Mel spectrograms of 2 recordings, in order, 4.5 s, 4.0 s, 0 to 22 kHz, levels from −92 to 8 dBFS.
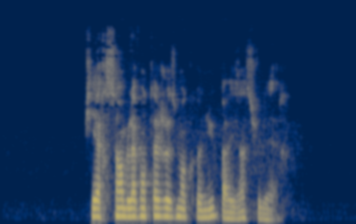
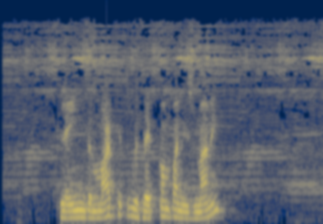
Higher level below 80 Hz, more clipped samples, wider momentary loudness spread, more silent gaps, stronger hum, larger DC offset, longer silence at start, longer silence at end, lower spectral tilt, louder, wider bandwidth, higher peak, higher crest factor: second, -58 dBFS vs -50 dBFS; neither; second, 13 LU vs 18 LU; neither; neither; neither; first, 1.05 s vs 0.05 s; first, 1 s vs 0 s; first, -7 dB/octave vs -4 dB/octave; second, -21 LUFS vs -14 LUFS; second, 12 kHz vs 15.5 kHz; about the same, -2 dBFS vs 0 dBFS; about the same, 20 dB vs 16 dB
